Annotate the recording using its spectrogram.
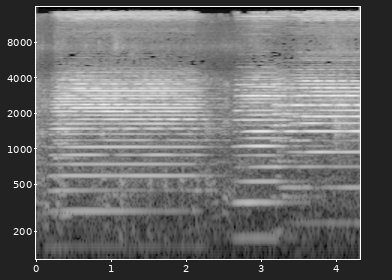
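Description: Harmonium playing an Indian classical melody in long held, reedy notes. The phrase breaks off briefly about two and a half seconds in, then resumes on lower sustained notes.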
